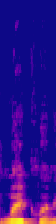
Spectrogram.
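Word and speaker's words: Lakland: And it is pronounced Lakeland, even though there's no E between the K and the L.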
